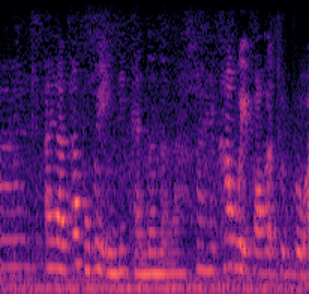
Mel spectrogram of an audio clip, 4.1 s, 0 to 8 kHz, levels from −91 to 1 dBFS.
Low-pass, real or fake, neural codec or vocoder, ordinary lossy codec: 7.2 kHz; real; none; Opus, 24 kbps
